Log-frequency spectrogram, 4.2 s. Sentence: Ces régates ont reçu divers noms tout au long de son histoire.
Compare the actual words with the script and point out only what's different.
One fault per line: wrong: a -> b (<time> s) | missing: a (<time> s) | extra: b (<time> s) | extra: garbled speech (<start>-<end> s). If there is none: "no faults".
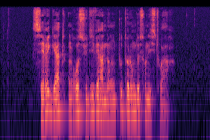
no faults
